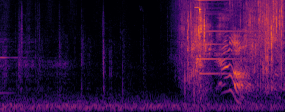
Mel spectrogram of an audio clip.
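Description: Quiet forest foley with a few faint ticks and rustles, then near the end an animated character's voice lets out a loud cry that falls in pitch.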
